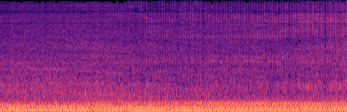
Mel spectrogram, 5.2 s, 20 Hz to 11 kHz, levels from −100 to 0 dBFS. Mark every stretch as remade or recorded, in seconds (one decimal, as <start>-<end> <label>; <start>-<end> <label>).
0.0-1.9 recorded; 1.9-3.1 remade; 3.1-5.2 recorded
